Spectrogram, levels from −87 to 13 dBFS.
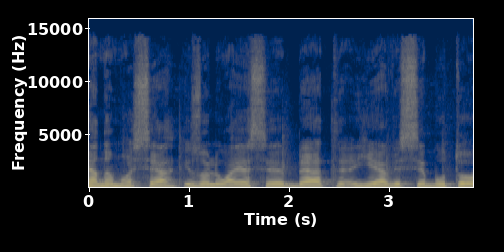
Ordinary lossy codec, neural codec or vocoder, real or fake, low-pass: MP3, 96 kbps; none; real; 14.4 kHz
